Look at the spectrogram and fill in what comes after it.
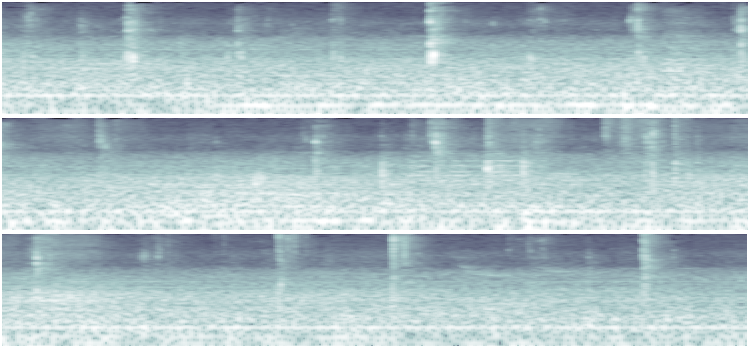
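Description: Close-up mouth sounds of a person chewing soft fried sweet potato dipped in milk: wet, squishy chewing with many short clicks and smacks. A steady low hum runs underneath.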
